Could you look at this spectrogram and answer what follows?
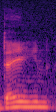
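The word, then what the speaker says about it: Daein: that it's crap it's crimea and dane that's pronounced dane i always had a hard time with it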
